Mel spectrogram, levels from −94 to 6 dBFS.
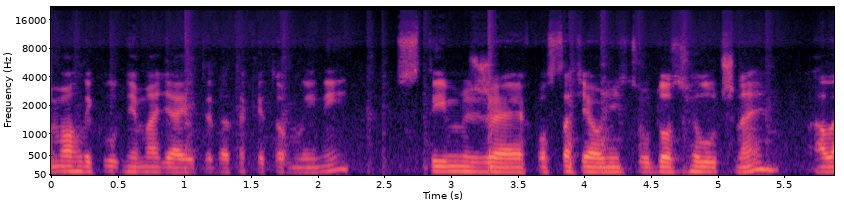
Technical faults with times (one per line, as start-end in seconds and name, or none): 0.00-5.88 noise suppressor artifacts
0.24-2.23 speech cut by the noise suppressor
3.66-3.99 speech cut by the noise suppressor
4.28-4.79 speech cut by the noise suppressor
